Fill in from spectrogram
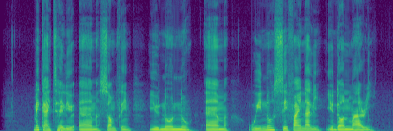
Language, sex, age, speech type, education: Nigerian Pidgin, male, 30-45, spontaneous, tertiary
